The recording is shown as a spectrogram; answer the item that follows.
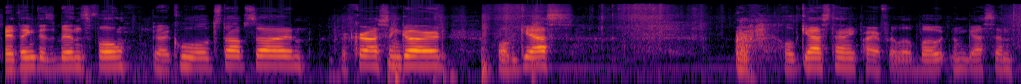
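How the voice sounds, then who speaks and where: Male vlogger, fairly high-pitched, relaxed commentary, phone mic in a cramped shed, faint background noise. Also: measured pace. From New England. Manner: relaxed, musing aloud, talks to viewers. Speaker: estate sale buyer filming a shed cleanout. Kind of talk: casual running commentary while picking items. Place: cramped wooden shed, indoors. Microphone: handheld phone camera.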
